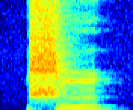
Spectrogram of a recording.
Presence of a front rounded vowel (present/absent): present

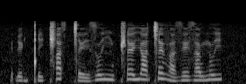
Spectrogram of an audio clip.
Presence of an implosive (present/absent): present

